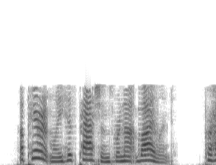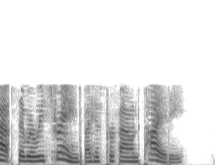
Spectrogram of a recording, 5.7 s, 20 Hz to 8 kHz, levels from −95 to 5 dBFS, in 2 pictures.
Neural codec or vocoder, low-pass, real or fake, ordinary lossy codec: none; 7.2 kHz; real; AAC, 16 kbps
